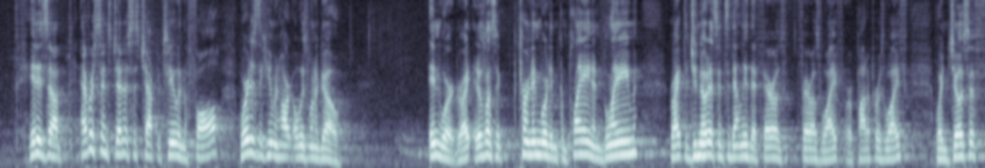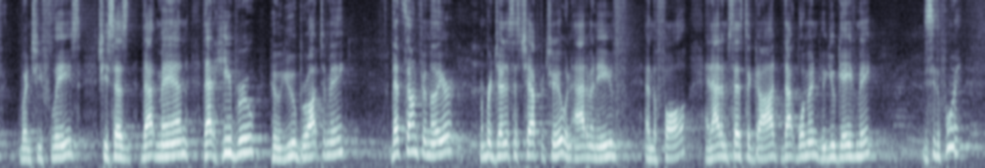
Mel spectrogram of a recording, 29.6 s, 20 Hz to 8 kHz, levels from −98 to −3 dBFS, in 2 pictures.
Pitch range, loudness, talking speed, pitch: 150-185 Hz, -16 LUFS, 180 wpm, 170 Hz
